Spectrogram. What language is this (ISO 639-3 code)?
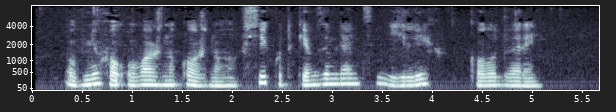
ukr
